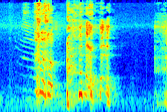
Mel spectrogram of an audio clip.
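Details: About three harsh, loose coughs in quick succession, then quiet; a child's cough.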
